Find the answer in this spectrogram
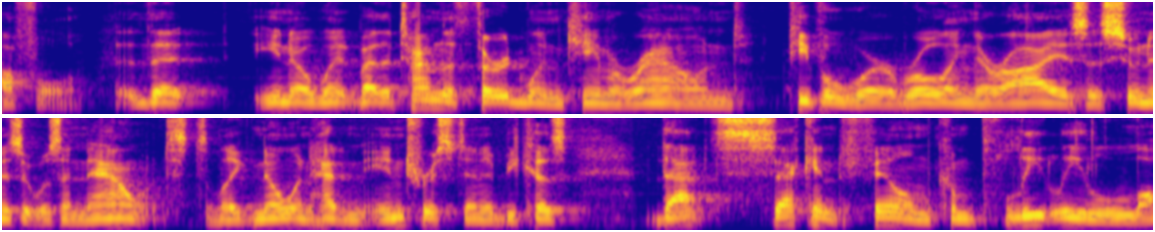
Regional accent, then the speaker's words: Canada; I'm Canadian. We don't know what it is.

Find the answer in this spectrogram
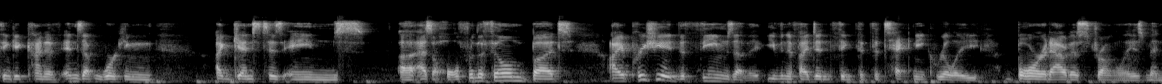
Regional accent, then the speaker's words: United States; But at least as an American, because we kind of were Johnny come latelys to the whole thing, we didn't really get involved until the last full year of the war.

